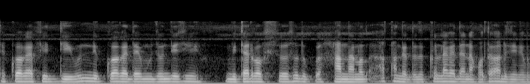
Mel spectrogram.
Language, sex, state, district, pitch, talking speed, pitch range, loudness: Chakma, male, Tripura, Unakoti, 125 Hz, 235 wpm, 120-130 Hz, -21 LUFS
